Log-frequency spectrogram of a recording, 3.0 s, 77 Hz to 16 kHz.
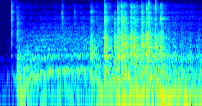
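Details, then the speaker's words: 2000 Stewart & Stevenson M1085A1 5-ton military diesel truck in cold winter wind, jumped with a secondary 24-volt battery bank. Slow regular chug about 3.5 beats a second, never catching; owner suspects lost fuel prime. "Oh, that sounded promising. Some sizzly noises. It's cranking. Might have lost prime."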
